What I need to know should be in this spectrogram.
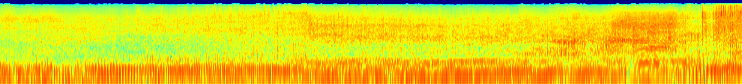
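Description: A motorcycle engine revs hard and roars up close.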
